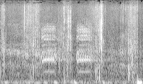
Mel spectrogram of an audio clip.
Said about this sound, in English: I think the crow agrees.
